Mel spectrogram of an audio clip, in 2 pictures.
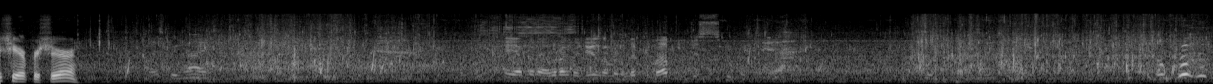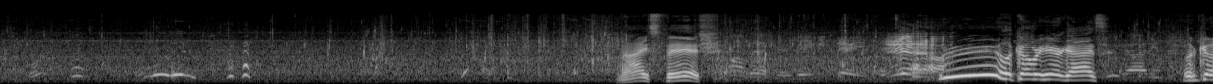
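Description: A river rushes steadily.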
